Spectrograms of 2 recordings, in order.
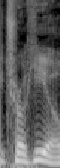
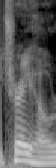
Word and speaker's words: Trejo: He called him Danny Trujillo, but it's Danny Trejo, right?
